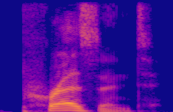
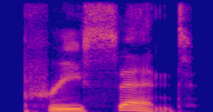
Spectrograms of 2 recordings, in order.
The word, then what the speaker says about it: present: For example, the word present. If you stress the first syllable, present, it is a noun meaning a gift. If you stress the second syllable, present, it is a verb meaning to show something.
